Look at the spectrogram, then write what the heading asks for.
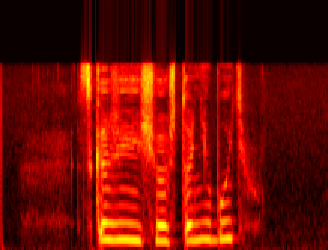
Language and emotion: Russian, neutral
